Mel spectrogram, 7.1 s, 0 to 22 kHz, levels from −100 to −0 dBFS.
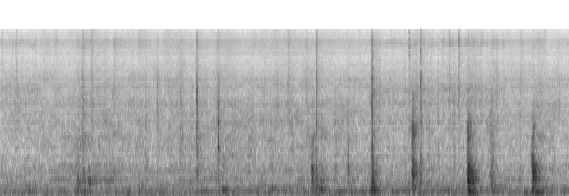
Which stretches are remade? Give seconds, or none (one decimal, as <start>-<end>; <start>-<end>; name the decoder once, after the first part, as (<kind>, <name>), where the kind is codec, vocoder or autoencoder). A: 0.5-4.6 (codec, SNAC); 6.3-7.1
